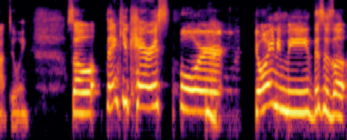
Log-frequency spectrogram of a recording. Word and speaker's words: Charis: It helps people pronounce my name correctly. It's CharisMachelle. Charis.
